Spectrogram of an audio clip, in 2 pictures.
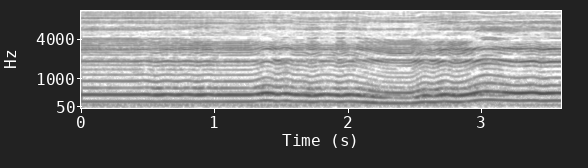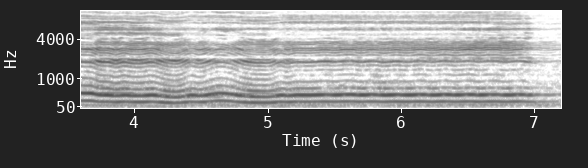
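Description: A singer's voice holding one long note on the word 'mein' of a naat, sung without instruments; the pitch wavers through an ornament in the middle, then settles and stops near the end.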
